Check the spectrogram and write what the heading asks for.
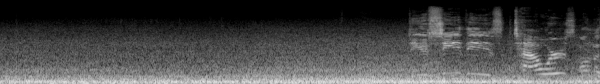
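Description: Car wash dryer blower fans running, a steady, loud, deep rush heard from inside the car's cabin.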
